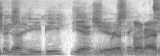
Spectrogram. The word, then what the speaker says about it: Shahidi: Shahidi. Shahidi. Yeah, Yeah, that's what I thought it would be. Shahidi. That's I what was just we'll making go sure. with. Yeah. So she was cast Shahidi?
